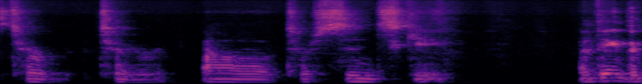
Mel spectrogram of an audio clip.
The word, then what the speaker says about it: Ptarcinski: yeah yeah Arena trinsky I guess the p is silent so it's ter uh turinski I think the p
